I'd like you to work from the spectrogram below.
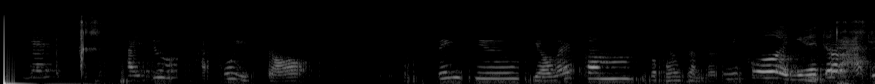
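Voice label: "hold", spoken word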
